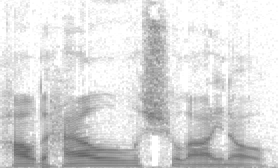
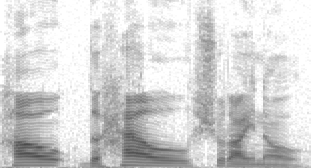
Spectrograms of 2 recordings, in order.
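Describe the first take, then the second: First: Dismissive. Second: Annoyed. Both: Shown as a demonstration. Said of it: "Okay, it's more like".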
